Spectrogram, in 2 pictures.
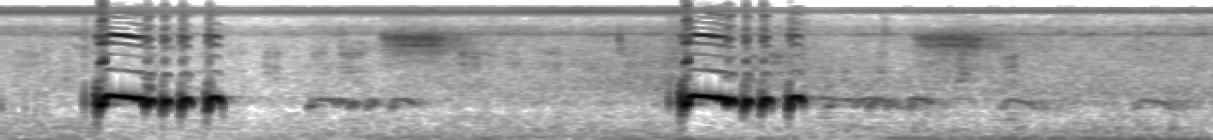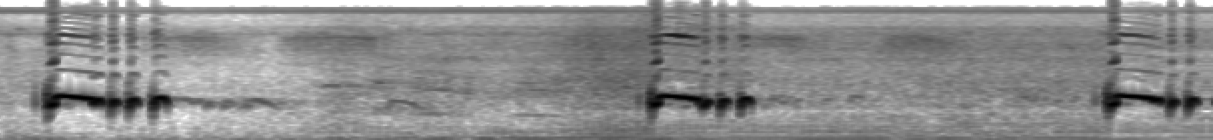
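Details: Zebra dove giving a steady series of five cooing phrases roughly every three seconds, each starting with a bright rising note and ending in a fast, stuttered trill of short coos; soft background hiss.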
